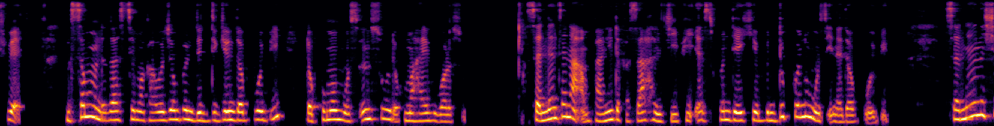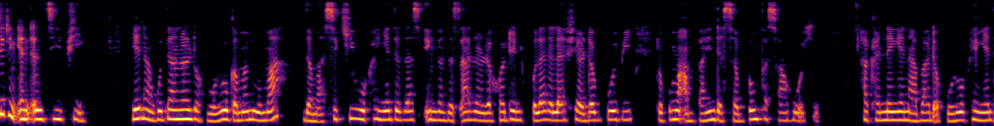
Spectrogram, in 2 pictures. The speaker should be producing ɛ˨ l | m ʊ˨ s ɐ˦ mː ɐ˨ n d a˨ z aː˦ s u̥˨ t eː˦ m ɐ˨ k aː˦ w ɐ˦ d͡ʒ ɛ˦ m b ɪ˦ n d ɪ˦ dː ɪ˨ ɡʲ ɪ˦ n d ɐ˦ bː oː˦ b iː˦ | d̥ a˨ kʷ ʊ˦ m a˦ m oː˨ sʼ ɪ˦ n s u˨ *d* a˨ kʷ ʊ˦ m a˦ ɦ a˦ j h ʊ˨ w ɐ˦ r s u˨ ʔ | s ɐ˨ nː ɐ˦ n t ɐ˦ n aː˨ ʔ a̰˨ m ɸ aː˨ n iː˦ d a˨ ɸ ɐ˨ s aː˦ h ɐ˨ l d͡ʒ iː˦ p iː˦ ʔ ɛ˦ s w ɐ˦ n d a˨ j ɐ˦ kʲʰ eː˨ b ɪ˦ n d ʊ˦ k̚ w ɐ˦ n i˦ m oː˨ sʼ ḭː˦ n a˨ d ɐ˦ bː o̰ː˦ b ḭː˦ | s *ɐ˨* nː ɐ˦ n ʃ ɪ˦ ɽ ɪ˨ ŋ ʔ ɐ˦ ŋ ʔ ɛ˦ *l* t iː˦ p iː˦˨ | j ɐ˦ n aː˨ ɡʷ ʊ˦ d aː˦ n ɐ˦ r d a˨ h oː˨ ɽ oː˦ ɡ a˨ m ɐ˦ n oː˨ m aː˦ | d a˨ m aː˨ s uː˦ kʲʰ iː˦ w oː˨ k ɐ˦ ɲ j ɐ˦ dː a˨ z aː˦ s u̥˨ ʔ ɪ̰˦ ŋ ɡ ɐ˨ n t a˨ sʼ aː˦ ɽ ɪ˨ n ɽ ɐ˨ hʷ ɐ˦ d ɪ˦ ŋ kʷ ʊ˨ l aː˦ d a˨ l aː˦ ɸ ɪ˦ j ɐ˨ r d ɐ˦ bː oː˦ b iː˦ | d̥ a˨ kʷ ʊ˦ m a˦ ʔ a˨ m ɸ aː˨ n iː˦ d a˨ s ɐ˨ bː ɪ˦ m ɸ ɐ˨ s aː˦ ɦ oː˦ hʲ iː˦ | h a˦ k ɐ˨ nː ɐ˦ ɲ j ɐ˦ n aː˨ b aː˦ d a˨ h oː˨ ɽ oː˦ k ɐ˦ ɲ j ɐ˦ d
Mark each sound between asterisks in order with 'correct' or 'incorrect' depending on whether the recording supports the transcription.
correct, correct, correct

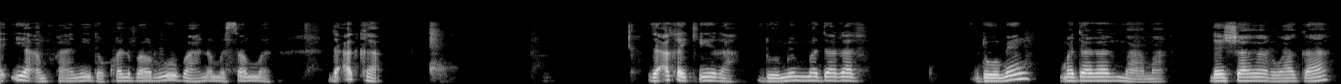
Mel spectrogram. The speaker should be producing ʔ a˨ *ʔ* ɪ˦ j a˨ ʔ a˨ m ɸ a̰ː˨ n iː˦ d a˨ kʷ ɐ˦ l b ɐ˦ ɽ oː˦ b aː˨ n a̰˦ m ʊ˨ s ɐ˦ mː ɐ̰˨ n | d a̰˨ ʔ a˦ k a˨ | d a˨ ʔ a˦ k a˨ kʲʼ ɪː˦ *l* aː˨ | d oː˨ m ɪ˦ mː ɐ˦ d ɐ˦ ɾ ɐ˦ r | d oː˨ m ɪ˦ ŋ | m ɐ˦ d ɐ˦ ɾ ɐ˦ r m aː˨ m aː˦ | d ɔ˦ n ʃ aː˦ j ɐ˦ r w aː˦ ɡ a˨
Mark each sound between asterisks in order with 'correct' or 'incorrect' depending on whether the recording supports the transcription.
correct, incorrect: ɽ

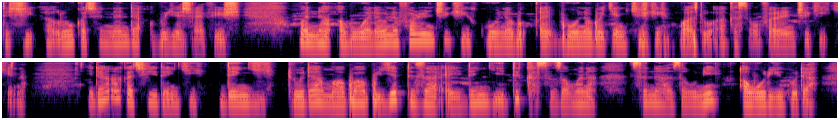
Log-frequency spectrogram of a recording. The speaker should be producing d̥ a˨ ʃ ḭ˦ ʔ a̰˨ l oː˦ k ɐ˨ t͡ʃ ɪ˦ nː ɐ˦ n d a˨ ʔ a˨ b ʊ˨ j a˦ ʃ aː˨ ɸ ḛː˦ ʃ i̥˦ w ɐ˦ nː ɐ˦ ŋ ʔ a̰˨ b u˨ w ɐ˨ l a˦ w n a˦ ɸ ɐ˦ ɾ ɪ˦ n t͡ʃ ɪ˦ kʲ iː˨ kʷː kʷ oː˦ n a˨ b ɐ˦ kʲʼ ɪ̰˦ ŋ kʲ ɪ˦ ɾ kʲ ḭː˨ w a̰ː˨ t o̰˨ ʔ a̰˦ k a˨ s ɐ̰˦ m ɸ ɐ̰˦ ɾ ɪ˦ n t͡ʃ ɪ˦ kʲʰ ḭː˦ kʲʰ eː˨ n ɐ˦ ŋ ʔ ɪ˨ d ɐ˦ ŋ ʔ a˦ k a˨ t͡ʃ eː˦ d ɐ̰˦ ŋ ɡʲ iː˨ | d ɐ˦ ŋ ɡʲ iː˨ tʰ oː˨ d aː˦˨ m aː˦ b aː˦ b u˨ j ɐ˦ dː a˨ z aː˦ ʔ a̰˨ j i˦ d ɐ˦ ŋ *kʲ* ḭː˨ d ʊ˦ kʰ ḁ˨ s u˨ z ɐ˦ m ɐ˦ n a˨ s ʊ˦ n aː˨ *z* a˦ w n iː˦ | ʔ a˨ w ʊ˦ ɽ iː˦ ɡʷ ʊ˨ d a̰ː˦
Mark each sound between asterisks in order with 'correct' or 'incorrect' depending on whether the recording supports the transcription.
incorrect: ɡʲ, correct

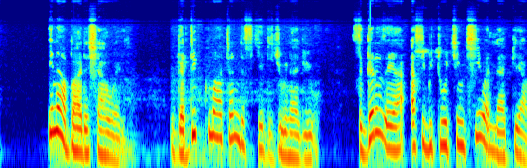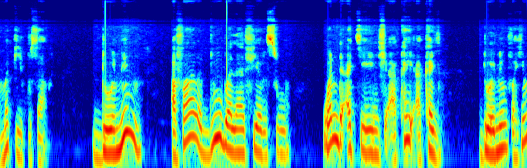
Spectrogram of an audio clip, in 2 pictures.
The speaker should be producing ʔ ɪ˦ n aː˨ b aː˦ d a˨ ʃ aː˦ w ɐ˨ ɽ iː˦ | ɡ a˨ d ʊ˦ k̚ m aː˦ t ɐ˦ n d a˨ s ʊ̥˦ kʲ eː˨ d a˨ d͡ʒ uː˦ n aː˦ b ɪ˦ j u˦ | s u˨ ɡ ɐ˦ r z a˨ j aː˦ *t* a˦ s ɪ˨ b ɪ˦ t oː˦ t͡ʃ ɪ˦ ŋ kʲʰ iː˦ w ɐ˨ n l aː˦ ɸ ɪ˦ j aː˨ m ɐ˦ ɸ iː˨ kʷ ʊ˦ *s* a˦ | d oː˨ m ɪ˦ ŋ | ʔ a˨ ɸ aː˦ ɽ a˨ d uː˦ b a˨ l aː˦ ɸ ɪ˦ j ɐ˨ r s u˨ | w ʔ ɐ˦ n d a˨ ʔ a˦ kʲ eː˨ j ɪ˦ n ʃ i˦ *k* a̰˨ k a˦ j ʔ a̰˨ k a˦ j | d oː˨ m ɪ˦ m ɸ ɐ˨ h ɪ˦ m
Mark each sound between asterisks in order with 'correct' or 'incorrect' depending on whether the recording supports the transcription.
incorrect: ʔ, correct, incorrect: ʔ

